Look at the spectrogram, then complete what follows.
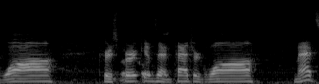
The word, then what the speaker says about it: Roy: Oh gosh, but no, it's spelled R O Y Roy, but it's actually Patrick Wah.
